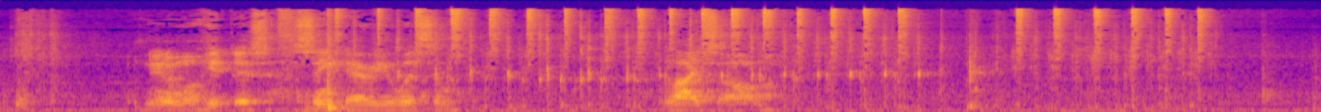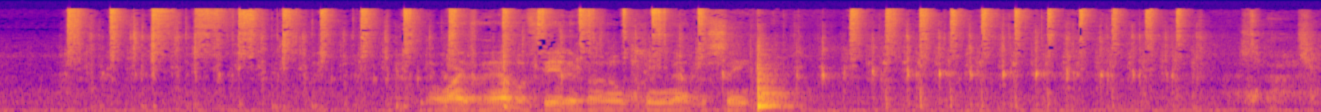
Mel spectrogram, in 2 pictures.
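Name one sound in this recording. A spray bottle squirts in quick bursts.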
